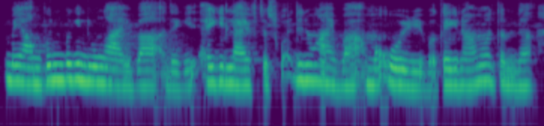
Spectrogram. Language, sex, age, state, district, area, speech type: Manipuri, female, 18-30, Manipur, Bishnupur, rural, spontaneous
